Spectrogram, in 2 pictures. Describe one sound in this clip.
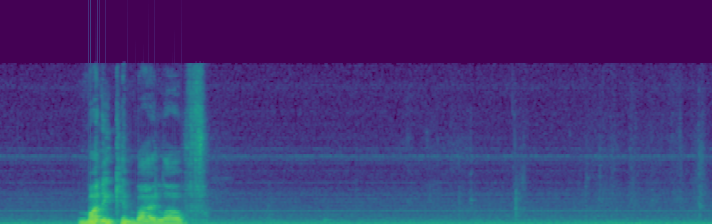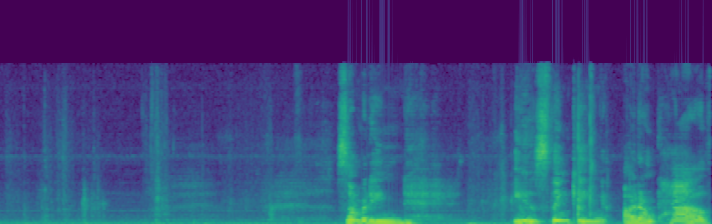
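A middle-aged woman speaks calmly to a nearby microphone.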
